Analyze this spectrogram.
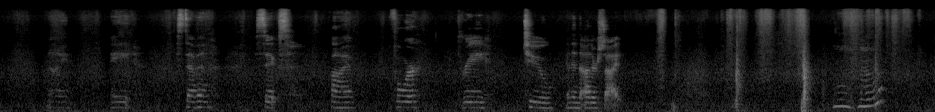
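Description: A woman speaks calmly and slowly, close by.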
